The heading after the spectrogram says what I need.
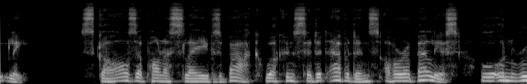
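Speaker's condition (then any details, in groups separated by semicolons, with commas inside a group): No condition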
